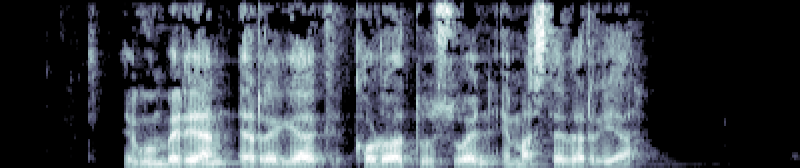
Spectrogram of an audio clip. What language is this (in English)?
Basque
